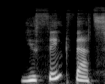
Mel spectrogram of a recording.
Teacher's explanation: Listen to this sentence with rising intonation at the end, like a genuine question.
